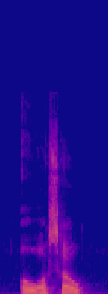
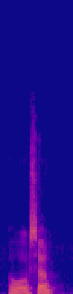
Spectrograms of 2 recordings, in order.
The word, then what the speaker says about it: Owosso: She's about 100 miles away in Oshawa, Michigan. That's not right. Owosso. – Yeah, I like that. – I don't know the pronunciation. It's O-W-O-S-S-O. Owosso? – Sure. – Owosso. We're going to go with Owosso, Michigan.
